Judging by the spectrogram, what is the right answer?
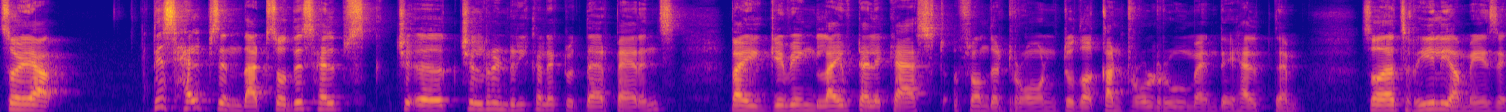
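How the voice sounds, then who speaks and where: A man with a South Indian accent, fairly high in pitch, at a moderate pace. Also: ordinary pitch variation. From South India, Bangalore. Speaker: YouTuber. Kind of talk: casual vlog commentary. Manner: conversational with frequent fillers and restarts.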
